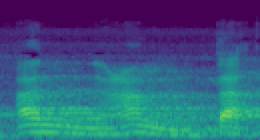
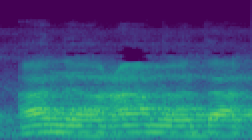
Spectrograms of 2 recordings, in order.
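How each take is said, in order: Both takes have the same delivery.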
